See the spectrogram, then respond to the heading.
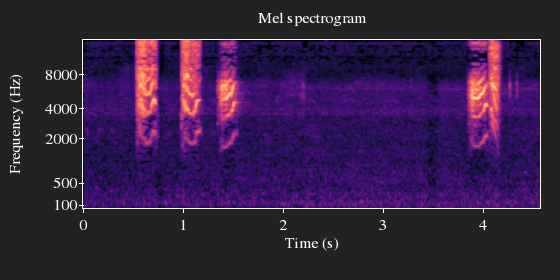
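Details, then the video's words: Female double-collared seedeater call, used to warm up males and make them sing: three short, harsh, downward-sweeping chirps about half a second apart, a pause, then a quick double chirp, over faint steady background hiss. "Piado de Fêmea de Coleiro"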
